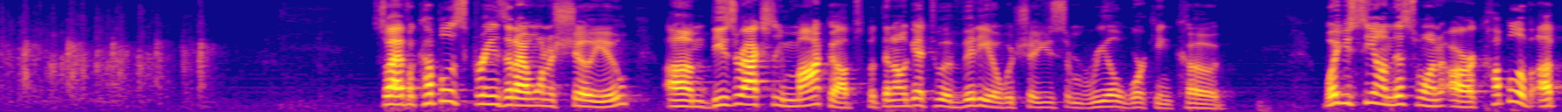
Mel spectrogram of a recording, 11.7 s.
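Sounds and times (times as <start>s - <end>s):
slow clapping from an audience at a software presentation: 0.0s - 1.7s
speech: 2.9s - 9.3s, 9.9s - 11.7s.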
